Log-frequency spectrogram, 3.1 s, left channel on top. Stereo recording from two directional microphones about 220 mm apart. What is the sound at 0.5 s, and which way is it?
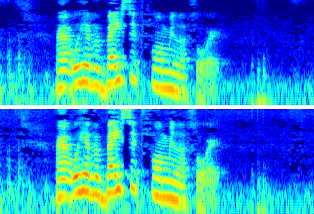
Speech, 45° right (ahead or behind).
